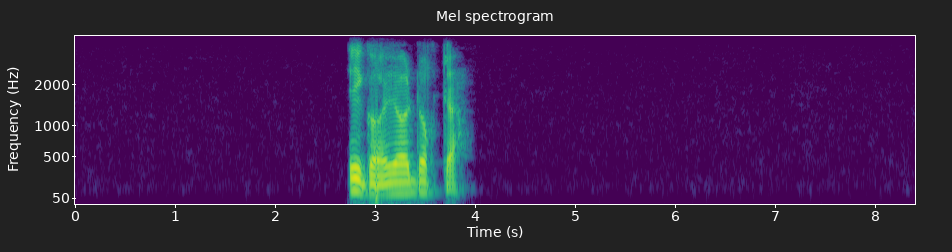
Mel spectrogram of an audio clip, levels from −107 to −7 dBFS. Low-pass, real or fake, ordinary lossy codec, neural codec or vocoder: 3.6 kHz; real; Opus, 64 kbps; none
